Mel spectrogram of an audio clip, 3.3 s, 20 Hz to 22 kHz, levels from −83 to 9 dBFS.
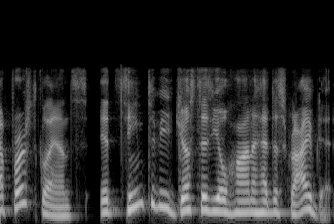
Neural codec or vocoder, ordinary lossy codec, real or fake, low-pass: none; AAC, 48 kbps; real; 7.2 kHz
